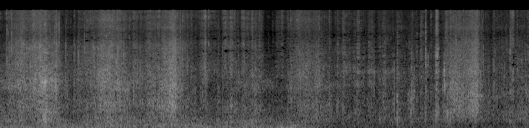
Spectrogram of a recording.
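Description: Footsteps crunching and rustling through dry fallen leaves, about one crunch a second at a walking pace.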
